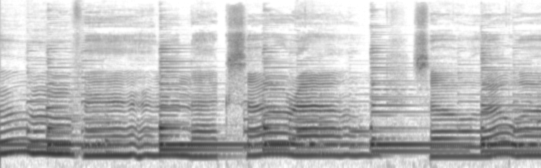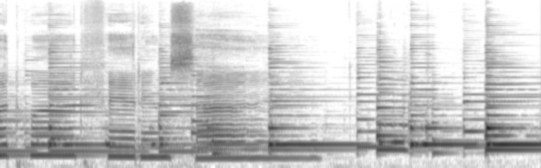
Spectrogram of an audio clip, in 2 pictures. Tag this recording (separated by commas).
Banjo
